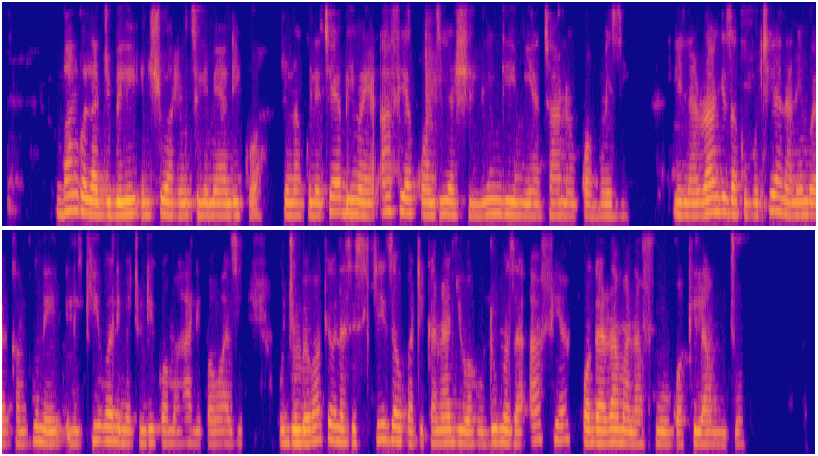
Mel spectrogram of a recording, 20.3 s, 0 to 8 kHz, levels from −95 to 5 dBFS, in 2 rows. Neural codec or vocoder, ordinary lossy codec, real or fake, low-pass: vocoder, 22.05 kHz, 80 mel bands, WaveNeXt; Opus, 16 kbps; fake; 7.2 kHz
